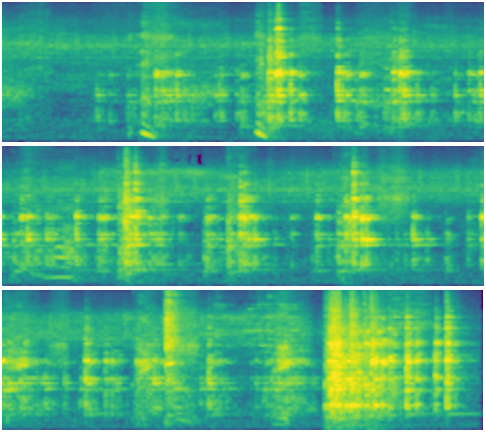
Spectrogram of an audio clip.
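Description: Plate-loaded lever chest press machine clinking through a set of reps: iron weight plates and lever arms give a short metallic clink about every second or so. A louder, longer clatter comes near the end as the set finishes.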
